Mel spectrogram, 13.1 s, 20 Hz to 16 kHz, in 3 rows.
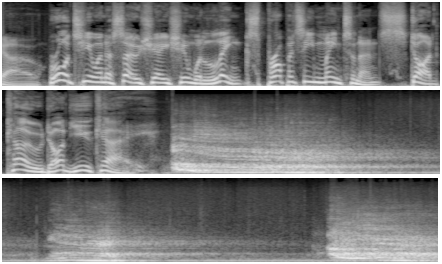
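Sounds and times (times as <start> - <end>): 
speech: 0.0 - 7.3
lion roaring: 6.0 - 13.1.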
